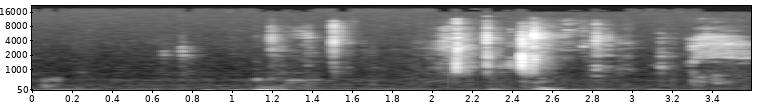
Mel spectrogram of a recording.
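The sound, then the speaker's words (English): Crisp paper rustling and crinkling in a few irregular bursts, louder toward the middle, with no talking. “Please excuse the paper.”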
